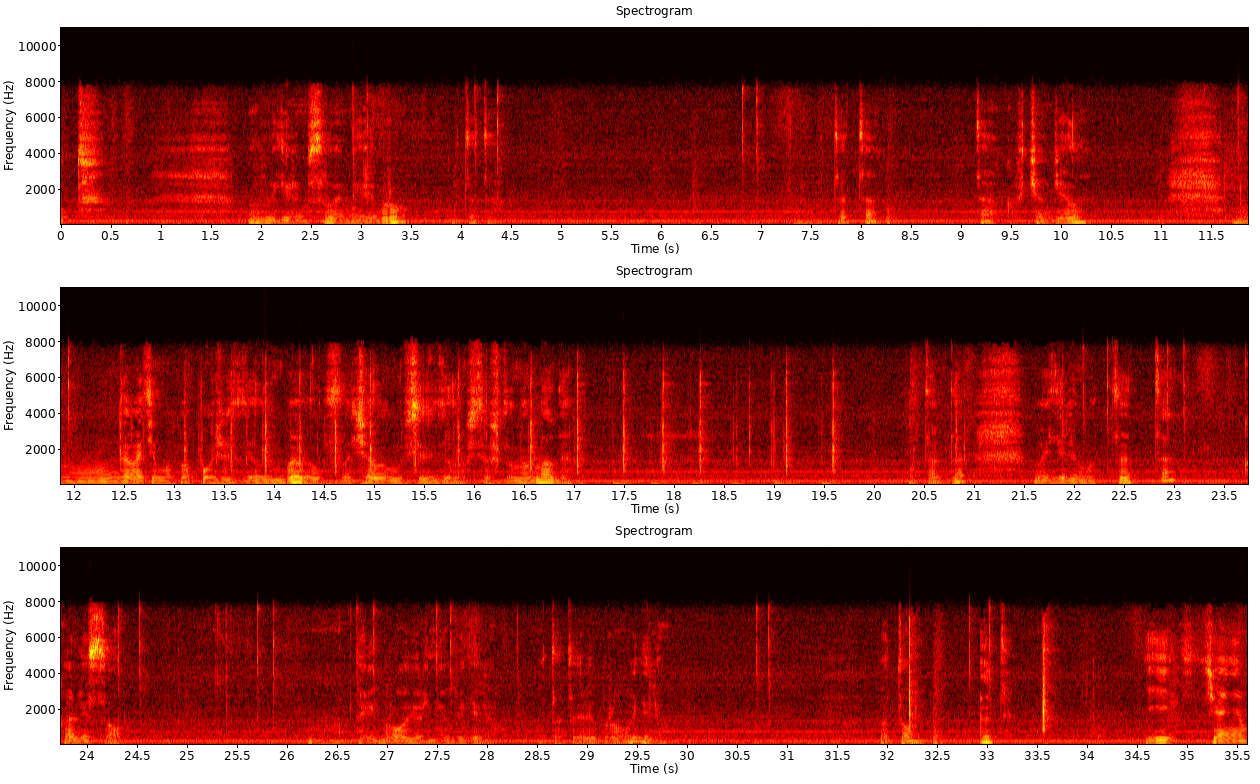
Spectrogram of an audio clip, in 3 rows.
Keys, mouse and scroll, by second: 2.9 click, 4.1 click, 5.2 scroll up 2, 6.2-6.8 scroll down 1, 6.8 click, 11.7 click, 13.1 ctrl+z, 13.4 ctrl+z, 13.8 ctrl+z, 14.2 ctrl+z, 14.4 ctrl+z, 14.8 ctrl+z, 15.2 ctrl+z, 15.7 ctrl+z, 16.0 ctrl+z, 16.4 ctrl+z, 16.9 ctrl+z, 17.4 ctrl+z, 17.8 ctrl+z, 18.6 ctrl+z, 19.0 ctrl+z, 19.4 ctrl+z, 22.1 click, 22.9 click, 24.3-25.8 drag, 26.7-28.9 drag, 28.9-30.7 scroll up 1, 30.7 click, 32.8 alt+click, 33.9 scroll down 1.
